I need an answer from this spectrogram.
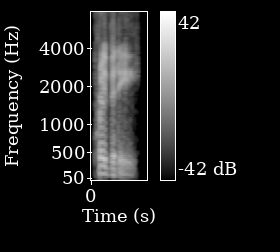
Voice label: "privity", American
